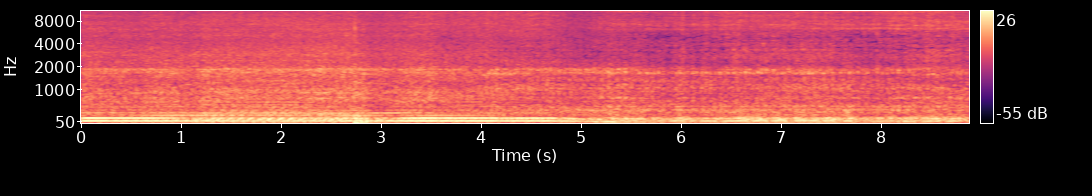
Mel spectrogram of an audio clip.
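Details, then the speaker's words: 1980 Honda Accord on a newly fitted Weber 32/36 electric-choke carb (Redline conversion kit), first start after sitting since roughly 2008: petrol engine fires and holds a fast, steady high idle because the throttle is sticking open; muffler also cut. "The fuel's out of it. Oh, just like a dream! Comes up a little high here."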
